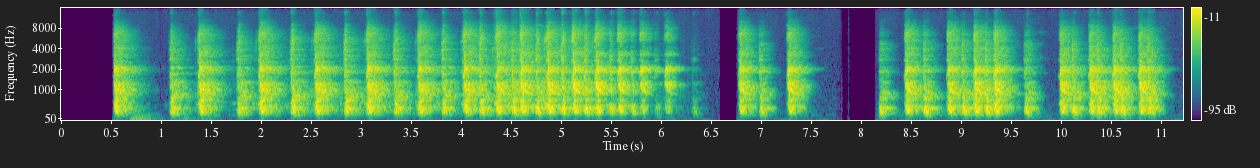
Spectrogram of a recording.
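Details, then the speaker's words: Hustler zero-turn mower that sat over winter and lost all its engine oil through a leak, first start attempt: rapid bursts of clicking about four a second, no cranking or firing. The starter is suspected, and the solenoid is to be jumped next. "okay so this mow when I go and try to start it it just clicks but it doesn't turn the starter um it just clicks so I'm gonna try to jump the solenoid with a screwdriver"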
